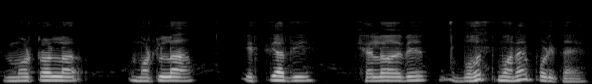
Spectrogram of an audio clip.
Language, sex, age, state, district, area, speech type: Odia, male, 60+, Odisha, Kalahandi, rural, spontaneous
